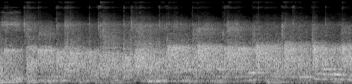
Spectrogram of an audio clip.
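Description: Church congregation clapping to praise God, a loud, continuous wall of many hands close by with some voices mixed in.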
